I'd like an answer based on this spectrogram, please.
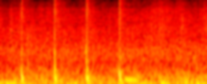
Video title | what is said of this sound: Monteverde canopy hike, Costa Rica | Even if they are hollow or not, all the trees are going to sound hollow.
